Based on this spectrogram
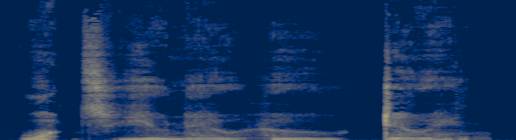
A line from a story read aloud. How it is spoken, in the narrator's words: Harry whispered into the darkness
